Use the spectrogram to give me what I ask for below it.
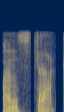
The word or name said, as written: unstuck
